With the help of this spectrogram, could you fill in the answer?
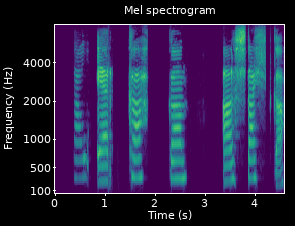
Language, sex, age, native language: Icelandic, female, 8, Icelandic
